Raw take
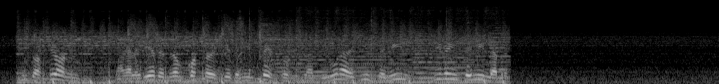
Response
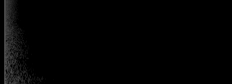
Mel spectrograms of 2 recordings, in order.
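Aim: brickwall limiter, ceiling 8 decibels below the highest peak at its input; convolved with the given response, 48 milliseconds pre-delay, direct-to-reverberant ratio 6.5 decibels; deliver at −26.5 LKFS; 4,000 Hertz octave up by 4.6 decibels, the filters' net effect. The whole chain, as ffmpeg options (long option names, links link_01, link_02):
-filter_complex "[0:a]equalizer=frequency=4000:width_type=o:gain=6,alimiter=limit=-20.5dB:level=0:latency=1,asplit=2[link_01][link_02];[1:a]atrim=start_sample=2205,adelay=48[link_03];[link_02][link_03]afir=irnorm=-1:irlink=0,volume=-8.5dB[link_04];[link_01][link_04]amix=inputs=2:normalize=0,volume=3.5dB"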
